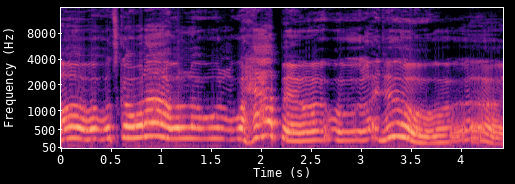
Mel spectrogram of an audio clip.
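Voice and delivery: high, stammering mock innocence; playing dumb. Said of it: "you know, playing dumb".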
